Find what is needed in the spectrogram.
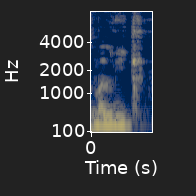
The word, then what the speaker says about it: Malik: And my name is also Arabic, so people who have, like, an Arab background will know it's Malik versus Malik.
